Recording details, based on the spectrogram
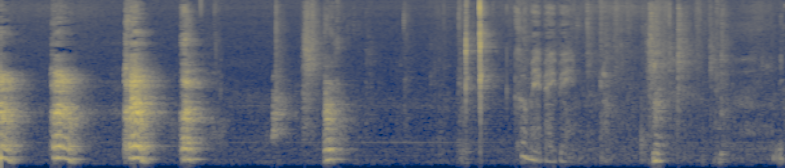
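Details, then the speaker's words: Bulldog puppy with kennel cough and a snotty nose gives a bout of harsh, honking coughs, worse when excited or too warm or cold. "this is my poor baby she's got kennel cough sounds"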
